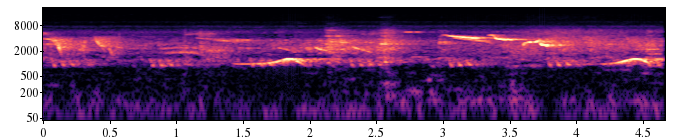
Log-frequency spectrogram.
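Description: Birds calling: many quick chirps, with a few short whistles that rise and fall in pitch.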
